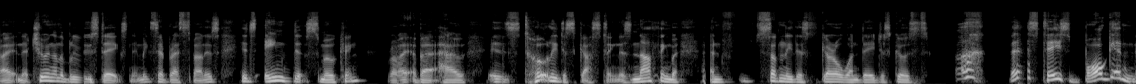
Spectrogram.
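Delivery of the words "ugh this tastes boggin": put-on full Scottish accent, very high and swooping. Retelling a cartoon girl's line from an advert: imitating a Scottish accent. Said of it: "in a totally Scottish accent".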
